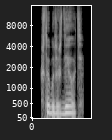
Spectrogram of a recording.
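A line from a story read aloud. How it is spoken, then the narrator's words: Plain. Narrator (Russian): спросил я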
